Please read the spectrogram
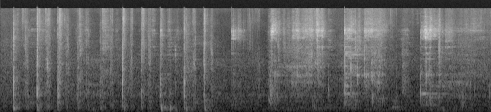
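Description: Risen dough being punched down in a stainless steel mixing bowl, then a plastic dough scraper scraping around the inside of the bowl. A run of light knocks and taps comes first, then several scraping strokes from about four seconds in.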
